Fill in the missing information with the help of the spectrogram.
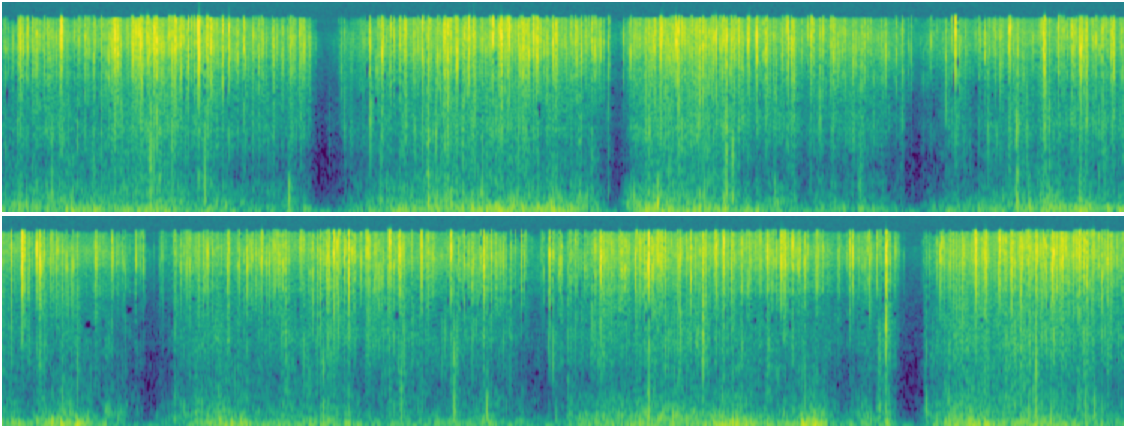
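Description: Both hands scratch and rub the surface of a large, flat, air-filled sheet of gold-tinted plastic bubble wrap lying on a table, using fingertips and nails around a field recorder that sits untouched on the sheet. The result is dense, continuous crinkling and scratching with a heavy low rumble and bright crackle on top, coming in long bursts separated by brief silent pauses.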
